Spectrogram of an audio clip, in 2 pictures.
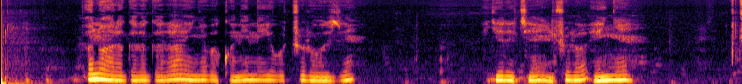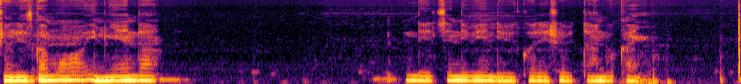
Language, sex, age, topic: Kinyarwanda, female, 18-24, finance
